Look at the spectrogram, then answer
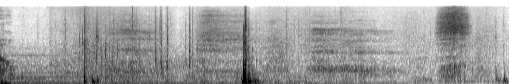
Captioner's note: Keely breathes heavily; Keely sniffles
